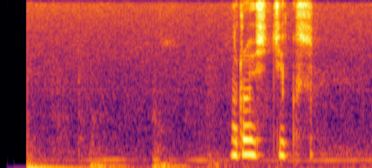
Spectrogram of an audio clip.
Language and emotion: Russian, neutral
